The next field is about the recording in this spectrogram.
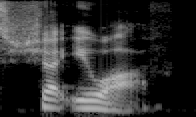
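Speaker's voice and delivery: usual speaking voice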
